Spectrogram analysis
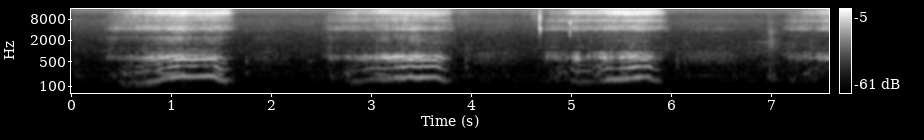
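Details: Loud, rhythmic, rumbling snores on each breath, about 28 a minute, with steady snoring during sleep; snoring.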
